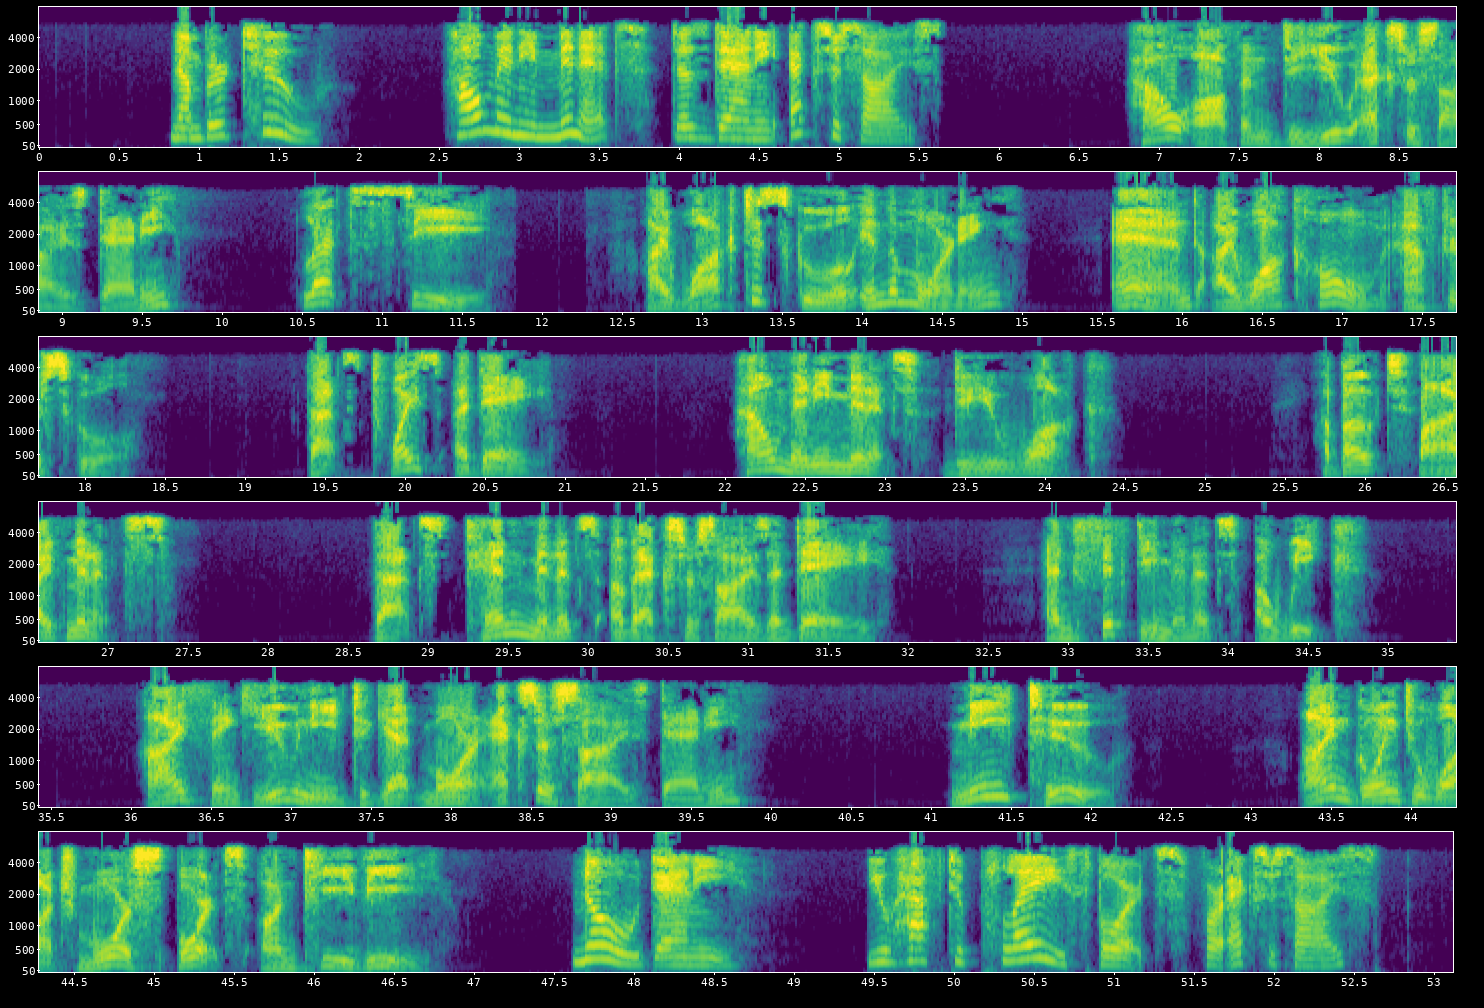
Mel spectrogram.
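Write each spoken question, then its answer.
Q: How many minutes does Danny exercise?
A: 10 minutes a day (50 minutes a week)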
